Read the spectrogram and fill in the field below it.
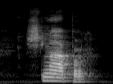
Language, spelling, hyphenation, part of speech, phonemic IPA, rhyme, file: Dutch, slaper, sla‧per, noun, /ˈslaː.pər/, -aːpər, Nl-slaper.ogg
- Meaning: 1. a sleeper, one who sleeps 2. a dyke that doesn't function as a water barrier but is capable of acting as a reserve barrier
